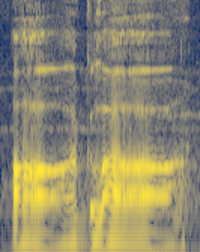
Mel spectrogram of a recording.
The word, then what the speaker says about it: AGLA: Then you turn 90 degrees to your right so that you're facing north, and you vibrate Agela. Some people pronounce it Agla.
